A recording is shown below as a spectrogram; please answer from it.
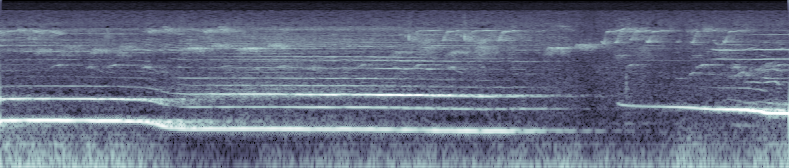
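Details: Dog howl held as a steady tone that drops to a lower sustained pitch for several seconds, breaks briefly, then returns higher and glides gently down, with low-frequency rumble throughout.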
